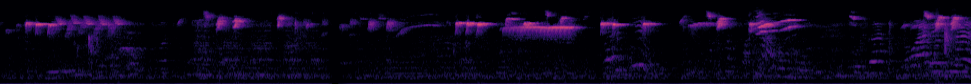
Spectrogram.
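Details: White goldfinch delivering a varied twittering song of quick liquid chirps, slurred whistles and tinkling notes, almost continuous, with faint low sounds behind.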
